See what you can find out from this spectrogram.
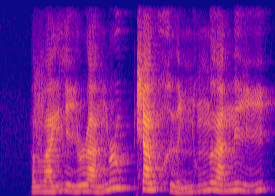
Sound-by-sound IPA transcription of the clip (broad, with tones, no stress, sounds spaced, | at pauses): v a˧˥ j l i˨˩˦ ɹ a˨˩˦ ŋ ɹ u˦˥ p̚ c a˧˥ w x ɨ˨˩˨ ə̯ ɲ o˧˥ ŋ ɣ a˧˥ n ɣ i˧˥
